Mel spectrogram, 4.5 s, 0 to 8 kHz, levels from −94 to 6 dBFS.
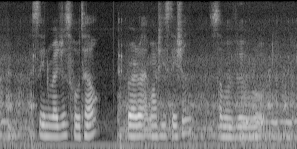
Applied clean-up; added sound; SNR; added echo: none; Mechanisms; 8 dB; none.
